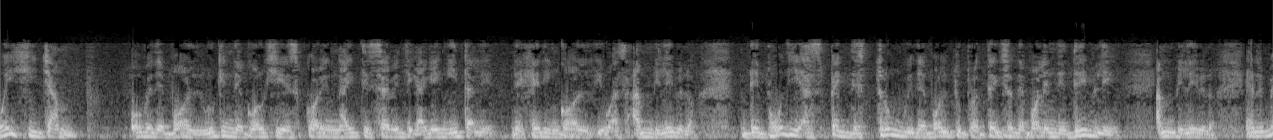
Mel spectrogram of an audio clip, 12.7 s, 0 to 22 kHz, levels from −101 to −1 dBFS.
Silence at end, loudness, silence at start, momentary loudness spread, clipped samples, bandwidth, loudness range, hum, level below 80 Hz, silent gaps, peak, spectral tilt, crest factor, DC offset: 0 s; -24 LUFS; 0 s; 6 LU; under 0.1%; 6.6 kHz; 1 LU; none; -52 dBFS; none; -10 dBFS; -8 dB/octave; 14 dB; under 0.1%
